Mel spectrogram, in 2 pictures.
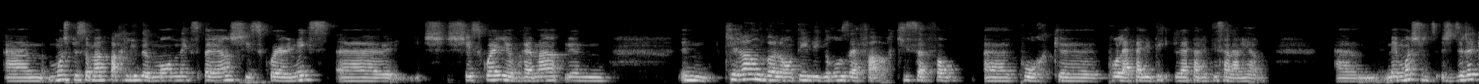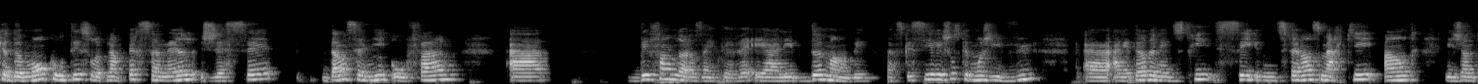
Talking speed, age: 175 wpm, 30-49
